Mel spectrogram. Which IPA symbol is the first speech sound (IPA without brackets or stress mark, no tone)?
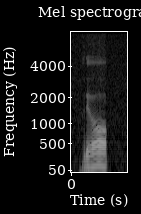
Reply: ɾʲ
